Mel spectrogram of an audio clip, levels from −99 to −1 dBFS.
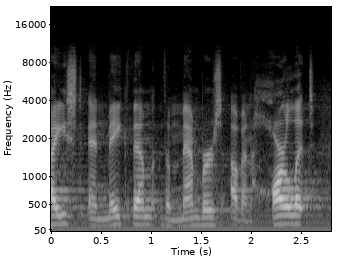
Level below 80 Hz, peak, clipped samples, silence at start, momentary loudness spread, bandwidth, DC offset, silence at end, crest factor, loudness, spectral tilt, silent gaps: -60 dBFS; -16 dBFS; under 0.1%; 0 s; 11 LU; 10 kHz; under 0.1%; 0 s; 20 dB; -34 LUFS; -4.5 dB/octave; none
